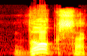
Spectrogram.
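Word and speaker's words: δόξα: la palabra Gloria proviene del griego doxa doxa con acento en la o y significa eh valorar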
